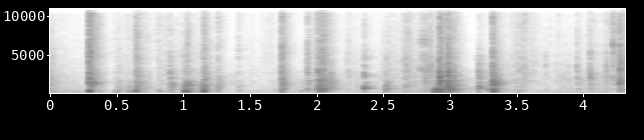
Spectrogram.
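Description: Kitchen clatter: dishes, pans and cutlery knocked and handled on a counter, a scattered series of sharp clicks and knocks.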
